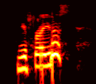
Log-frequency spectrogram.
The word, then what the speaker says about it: Euphrates: the river how do you pronounce that? – Euphrates, the Kenites, the Kenizzites, the Ken...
